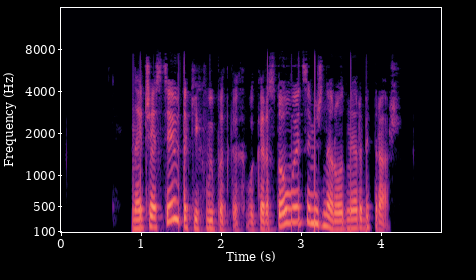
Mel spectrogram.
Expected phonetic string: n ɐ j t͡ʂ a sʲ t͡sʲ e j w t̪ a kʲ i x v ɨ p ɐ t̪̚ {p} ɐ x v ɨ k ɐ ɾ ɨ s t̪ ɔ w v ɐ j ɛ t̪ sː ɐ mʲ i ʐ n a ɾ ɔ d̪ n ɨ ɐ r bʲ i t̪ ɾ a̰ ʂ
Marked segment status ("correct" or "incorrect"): incorrect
